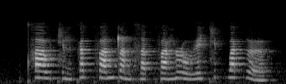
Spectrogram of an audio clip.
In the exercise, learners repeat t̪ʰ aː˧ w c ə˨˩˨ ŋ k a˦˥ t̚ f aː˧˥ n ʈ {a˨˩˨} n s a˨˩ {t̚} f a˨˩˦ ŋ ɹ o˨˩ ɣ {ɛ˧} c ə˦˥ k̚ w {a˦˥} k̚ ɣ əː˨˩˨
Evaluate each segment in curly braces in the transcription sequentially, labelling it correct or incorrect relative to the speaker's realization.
incorrect: a˨˩, correct, incorrect: ɛ˧˥, correct

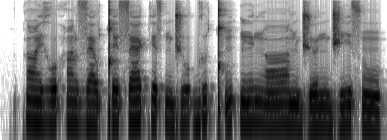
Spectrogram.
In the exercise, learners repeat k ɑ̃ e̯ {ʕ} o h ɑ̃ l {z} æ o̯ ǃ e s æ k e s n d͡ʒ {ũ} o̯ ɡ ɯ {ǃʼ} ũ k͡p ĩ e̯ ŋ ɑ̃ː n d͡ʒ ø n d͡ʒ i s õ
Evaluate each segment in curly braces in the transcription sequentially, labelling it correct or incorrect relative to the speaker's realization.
incorrect: ɣ, correct, incorrect: u, correct

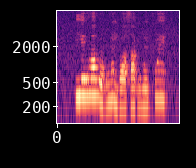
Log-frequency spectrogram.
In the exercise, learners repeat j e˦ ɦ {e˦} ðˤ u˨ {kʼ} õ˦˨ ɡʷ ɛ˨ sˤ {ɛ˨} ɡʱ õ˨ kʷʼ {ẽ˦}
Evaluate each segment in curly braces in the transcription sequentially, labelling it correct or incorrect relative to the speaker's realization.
incorrect: ɛ˦, incorrect: ɡʱ, incorrect: e˨, correct

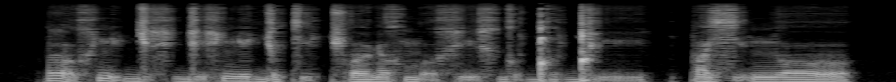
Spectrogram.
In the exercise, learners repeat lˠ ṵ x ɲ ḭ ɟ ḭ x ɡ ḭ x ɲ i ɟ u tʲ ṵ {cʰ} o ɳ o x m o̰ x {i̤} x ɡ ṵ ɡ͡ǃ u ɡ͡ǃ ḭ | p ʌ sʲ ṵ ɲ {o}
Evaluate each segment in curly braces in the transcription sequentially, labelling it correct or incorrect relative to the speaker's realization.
correct, incorrect: ḭ, correct

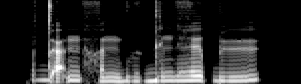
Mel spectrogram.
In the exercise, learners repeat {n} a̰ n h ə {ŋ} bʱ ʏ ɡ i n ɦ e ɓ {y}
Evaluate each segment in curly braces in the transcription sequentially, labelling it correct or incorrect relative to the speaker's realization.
incorrect: d, incorrect: n, correct

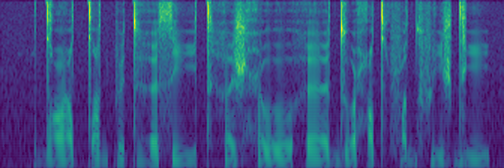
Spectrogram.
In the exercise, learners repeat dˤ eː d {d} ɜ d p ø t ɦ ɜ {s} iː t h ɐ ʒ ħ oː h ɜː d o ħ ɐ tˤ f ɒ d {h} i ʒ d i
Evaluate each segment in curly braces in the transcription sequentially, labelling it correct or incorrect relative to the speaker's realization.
incorrect: tˤ, correct, incorrect: f

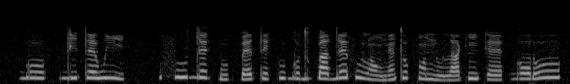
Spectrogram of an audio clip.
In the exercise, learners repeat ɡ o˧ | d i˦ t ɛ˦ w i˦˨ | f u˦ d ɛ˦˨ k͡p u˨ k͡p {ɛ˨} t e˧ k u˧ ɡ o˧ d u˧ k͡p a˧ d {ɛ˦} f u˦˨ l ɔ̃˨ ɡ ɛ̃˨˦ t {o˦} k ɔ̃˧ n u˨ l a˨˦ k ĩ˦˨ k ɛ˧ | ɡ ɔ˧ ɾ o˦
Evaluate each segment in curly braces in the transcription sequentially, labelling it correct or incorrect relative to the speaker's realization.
incorrect: ɛ˨˦, correct, correct

